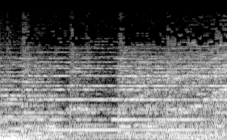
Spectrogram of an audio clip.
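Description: News-bulletin intro theme music: loud, with held chords whose notes change about twice a second.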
